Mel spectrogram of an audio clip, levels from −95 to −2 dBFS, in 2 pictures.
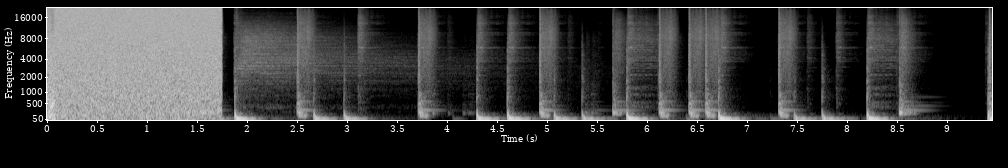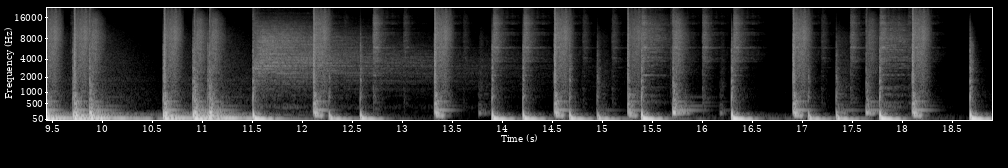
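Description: Samples built from the wrong bytes open this music clip, running from the start to about 1.75 s. For that stretch the bytes of each sample are assembled in the wrong order or alignment, so the rapidly changing low-order bits land in the most significant positions. The music is swamped by loud, harsh broadband noise, before the audio snaps back to normal playback.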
